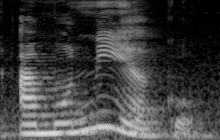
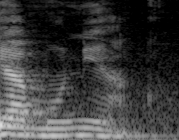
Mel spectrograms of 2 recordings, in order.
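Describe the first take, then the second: First: "amoníaco" stressed on NI, a-mo-NÍ-a-co. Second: "amoníaco" said a-mo-NIA-co, gliding onto the A; stress on NIA. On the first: Teacher introducing first accepted form, "amoníaco" as a-mo-NÍ-a-co. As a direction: hold the I apart in "amoníaco". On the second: Teacher giving second accepted form, "amoníaco" as a-mo-NIA-co. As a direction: lower "amoníaco", with NIA as one stressed syllable. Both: Shown as a demonstration. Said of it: "Seguimos con la doble acentuación".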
